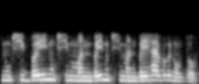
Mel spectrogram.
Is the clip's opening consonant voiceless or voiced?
voiced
